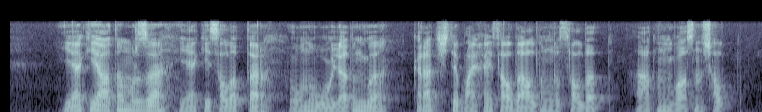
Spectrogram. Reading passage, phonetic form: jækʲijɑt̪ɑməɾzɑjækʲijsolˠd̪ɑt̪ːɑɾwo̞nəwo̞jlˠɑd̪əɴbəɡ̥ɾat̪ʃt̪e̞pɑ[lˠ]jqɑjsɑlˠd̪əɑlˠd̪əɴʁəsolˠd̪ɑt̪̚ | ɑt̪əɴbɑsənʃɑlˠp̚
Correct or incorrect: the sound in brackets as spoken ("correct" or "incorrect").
incorrect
